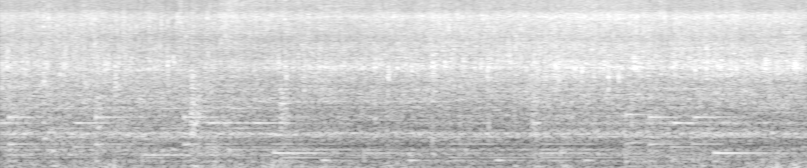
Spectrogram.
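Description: Fish frying in hot oil: a steady sizzle, with instrumental background music playing a melody over it.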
